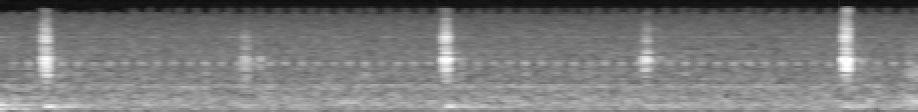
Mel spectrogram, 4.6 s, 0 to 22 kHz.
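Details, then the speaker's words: Lavet stepper motor from an electromechanical quartz alarm clock, scope on its coil, 1 Hz pulses turning the rotor 180 degrees each: crisp, faint ticks exactly once a second in a quiet room; normal stepping. "we can hear the motor spinning while we look at the signal the setup on the scope is currently so that it's synchronized with the with the pulse"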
